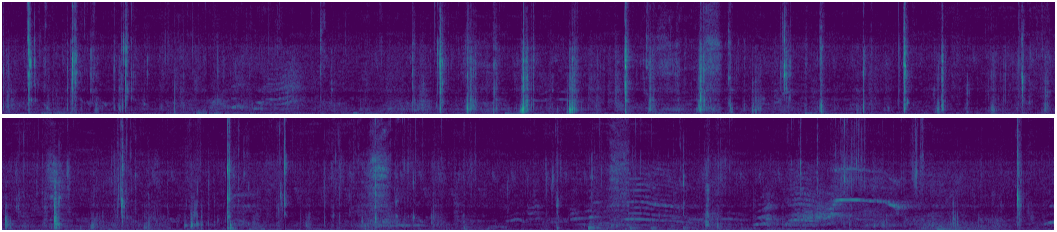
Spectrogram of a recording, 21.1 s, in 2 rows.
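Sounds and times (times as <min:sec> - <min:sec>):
person chewing food: 0:00.0 - 0:02.4, 0:03.0 - 0:21.0.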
